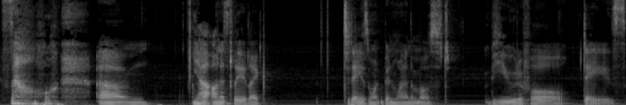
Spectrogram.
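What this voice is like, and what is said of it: Hoarse, partly lost voice. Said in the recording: “as you may be able to hear, my voice is a little bit gone”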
